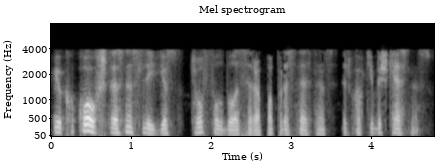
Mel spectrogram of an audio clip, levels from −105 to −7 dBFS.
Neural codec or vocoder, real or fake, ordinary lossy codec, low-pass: codec, 16 kHz in and 24 kHz out, 0.8 kbps, FocalCodec, streaming, 65536 codes; fake; AAC, 16 kbps; 7.2 kHz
